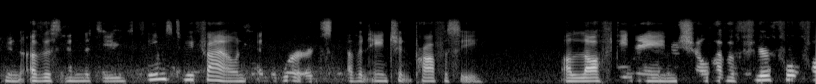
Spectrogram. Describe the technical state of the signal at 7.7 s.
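At 7.7 s the speech is pulled down in level and sounds thinned and intermittent, sinking as much as about 15 dB. This is likely speech suppressed in double talk, from 6.13 s to the end at 8.16 s, where the echo canceller mistakes the talker for loudspeaker echo and attenuates both.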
